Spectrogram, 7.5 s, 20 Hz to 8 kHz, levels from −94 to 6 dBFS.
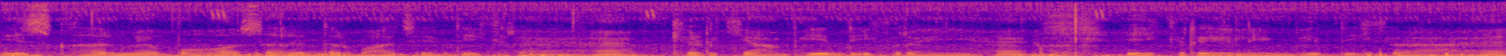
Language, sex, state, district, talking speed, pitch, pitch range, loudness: Hindi, male, Bihar, Sitamarhi, 165 wpm, 145 Hz, 140-165 Hz, -28 LUFS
